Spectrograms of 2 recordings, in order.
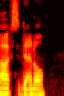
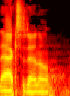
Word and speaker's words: Occidental: Uh, oh, at, at, some point I wanted to bring up how basically you guys uh, went to Occidental, and I and I, I wanted. To, am I saying that right? Okay, and uh, yeah, definitely not, not, not accidental. – No, uh, definitely not.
